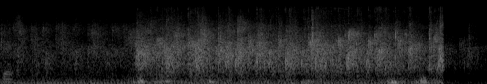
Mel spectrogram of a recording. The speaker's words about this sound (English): So let's give God the hand clap. Let's give God a hand clap what He's doing in the in the Bridge Church.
